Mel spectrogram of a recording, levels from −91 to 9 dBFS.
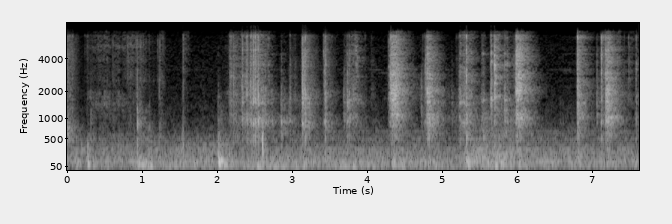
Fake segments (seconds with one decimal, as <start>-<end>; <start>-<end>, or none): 6.6-7.6

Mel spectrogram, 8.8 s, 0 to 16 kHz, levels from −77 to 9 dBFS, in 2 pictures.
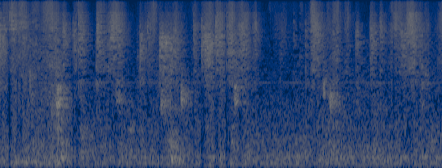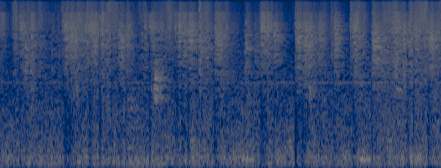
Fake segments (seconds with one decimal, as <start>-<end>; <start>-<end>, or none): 0.0-5.3; 6.0-8.0

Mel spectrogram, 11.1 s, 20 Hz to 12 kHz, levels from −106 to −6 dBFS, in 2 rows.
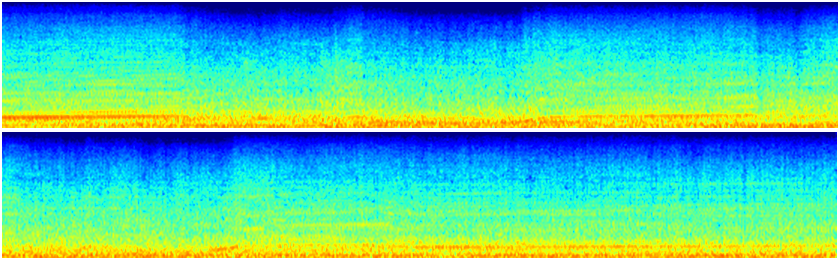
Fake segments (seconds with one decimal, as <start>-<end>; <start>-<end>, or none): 3.8-5.3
